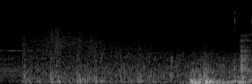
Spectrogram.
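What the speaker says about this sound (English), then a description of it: "Paimon hears thunder!" Thunder in the video game Genshin Impact during a storm: a low, distant rumbling roll that swells louder toward the end, with no voices over it.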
